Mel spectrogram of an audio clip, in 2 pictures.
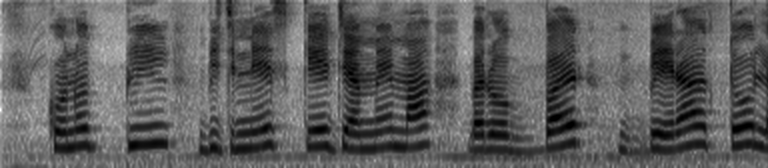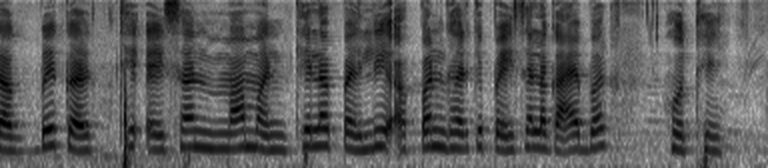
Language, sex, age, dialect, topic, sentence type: Chhattisgarhi, female, 18-24, Western/Budati/Khatahi, banking, statement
